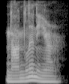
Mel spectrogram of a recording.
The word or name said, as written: nonlinear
